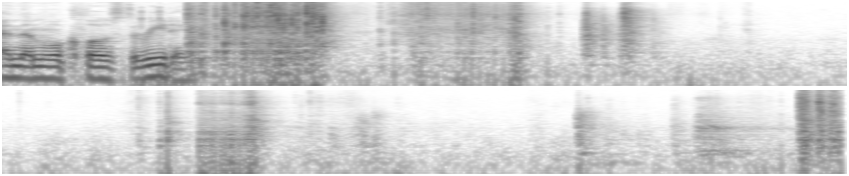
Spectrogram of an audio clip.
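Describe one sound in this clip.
Playing cards riffle and slap together as they are shuffled by hand.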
